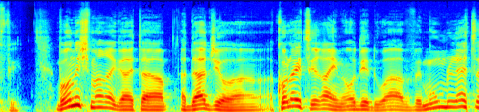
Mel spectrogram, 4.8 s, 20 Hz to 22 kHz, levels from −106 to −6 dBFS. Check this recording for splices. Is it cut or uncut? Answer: uncut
